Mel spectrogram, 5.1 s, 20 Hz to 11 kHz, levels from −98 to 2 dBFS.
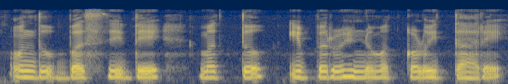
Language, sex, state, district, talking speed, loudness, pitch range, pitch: Kannada, female, Karnataka, Bidar, 95 wpm, -16 LUFS, 205-215 Hz, 210 Hz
